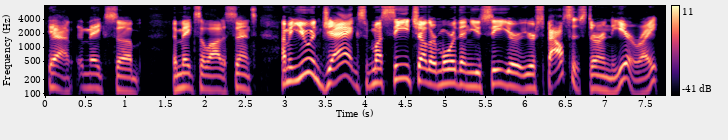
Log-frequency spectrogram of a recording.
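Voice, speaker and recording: A man's voice: mid-range voice, very animated, moderate pace, bright, forceful tone, clear, resonant tone, dry recording, studio quality. A man hosting a casual sports talk interview in a conversational way. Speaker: interview host.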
